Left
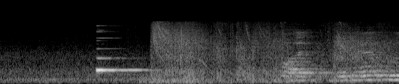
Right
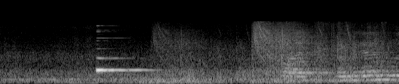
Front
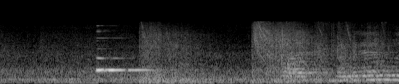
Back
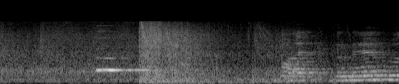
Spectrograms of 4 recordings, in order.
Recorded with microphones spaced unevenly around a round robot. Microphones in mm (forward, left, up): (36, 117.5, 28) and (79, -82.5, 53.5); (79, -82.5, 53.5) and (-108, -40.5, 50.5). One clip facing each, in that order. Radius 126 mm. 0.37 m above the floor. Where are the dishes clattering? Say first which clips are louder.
Even, back 1 dB; 30° left, 0.9 m.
